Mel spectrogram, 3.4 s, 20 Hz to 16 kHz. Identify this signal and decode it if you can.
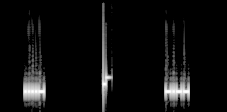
Morse code, heard as a keyed tone, about 46 wpm, 700 Hz. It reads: 4 Y
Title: Single Letter-Number 45wpm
